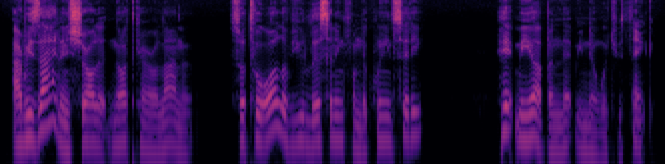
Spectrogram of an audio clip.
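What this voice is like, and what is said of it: New York accent. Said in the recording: “by now, I'm sure that you have picked up on my accent. So, yes, I am from New York.”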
